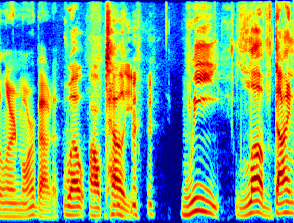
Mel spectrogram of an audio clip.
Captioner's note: chuckles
